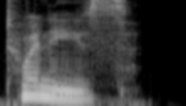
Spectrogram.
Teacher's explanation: in British English, they pronounce the T sound in 20s, while in American English, it's more like twinnies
